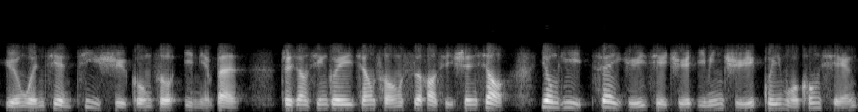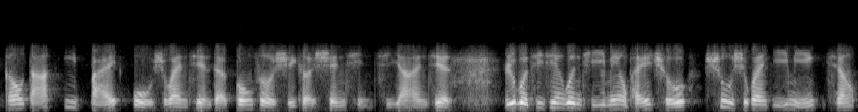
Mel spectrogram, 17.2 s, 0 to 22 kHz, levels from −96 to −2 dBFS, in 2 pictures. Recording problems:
muffled; very; fading above 2.5 kHz
phone-call audio
clattering dishes; faint; at 13 s; peak 15 dB below the speech

